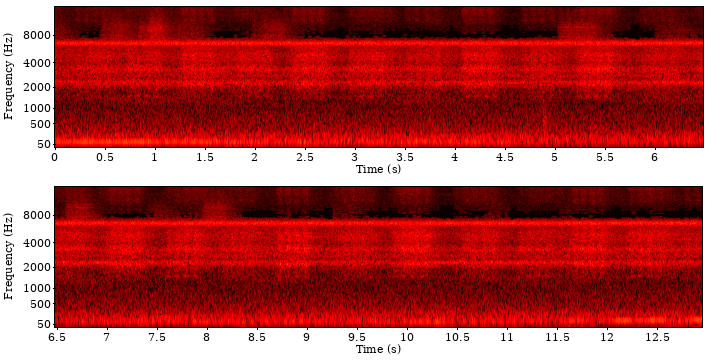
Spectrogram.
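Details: Dallas, Georgia cicadas filling the air with a steady hissing buzz, pulsing softly in waves, accompanied by a sustained high-pitched whine and a low background rumble.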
